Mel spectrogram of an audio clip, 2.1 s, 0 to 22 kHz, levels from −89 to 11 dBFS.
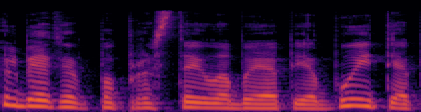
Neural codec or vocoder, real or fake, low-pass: none; real; 14.4 kHz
